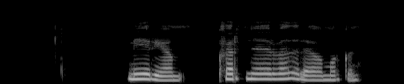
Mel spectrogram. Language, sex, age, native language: Icelandic, female, 15, Icelandic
